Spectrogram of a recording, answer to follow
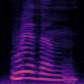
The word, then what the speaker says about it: rhythm: The consonants RH just say R, as in rhapsody, rhetoric, rhythm, rhyme. The consonants MB together say only M.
